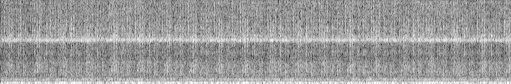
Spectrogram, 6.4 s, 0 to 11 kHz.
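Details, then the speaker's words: Buick Roadmaster during final tuning, idle around 480–500 rpm while the idle mixture screws are set between lean and rich: a low, steady, even idle loafing along with no misses, called not too bad. "not too bad of an idol right there"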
